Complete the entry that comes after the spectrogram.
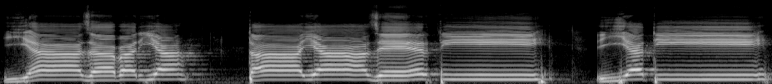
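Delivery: measured sing-song letter-by-letter recitation; slow classroom recitation drill; Qaida spelling drill. Shown as a demonstration. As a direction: chant each syllable, then blend and stretch the word.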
